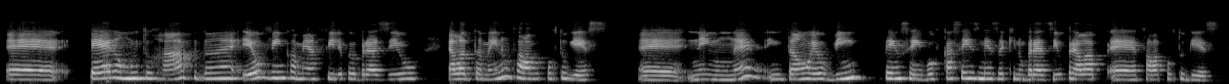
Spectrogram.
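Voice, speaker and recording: A woman's voice: fairly high pitch, moderate pace, few pauses, a bit bright. A woman hosting a casual interview, chatty and full of tag questions, over a video call. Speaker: interview host, works in student exchange. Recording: dull lo-fi call audio.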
